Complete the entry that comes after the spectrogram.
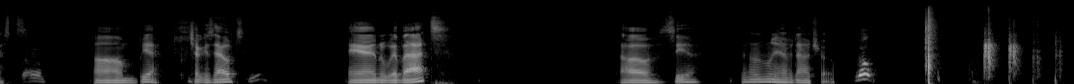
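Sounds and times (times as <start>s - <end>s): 
speech: 0.1s - 2.8s, 3.5s - 4.6s, 6.2s - 8.8s
sharp hand claps to sync audio: 9.2s - 10.7s.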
